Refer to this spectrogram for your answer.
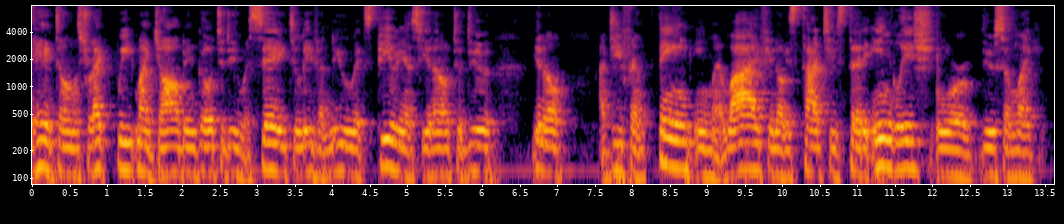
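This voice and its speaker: The speech moves at a fairly slow pace with fairly even intonation. Room echo is audible. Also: man. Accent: Brazilian. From Brazil, São Paulo. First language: Portuguese. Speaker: YouTuber. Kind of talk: casual vlog talk to camera.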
